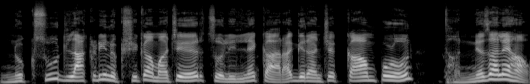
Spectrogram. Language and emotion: Goan Konkani, happy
